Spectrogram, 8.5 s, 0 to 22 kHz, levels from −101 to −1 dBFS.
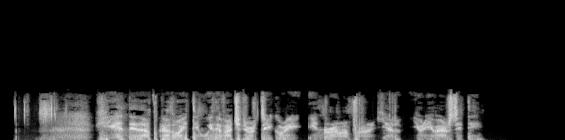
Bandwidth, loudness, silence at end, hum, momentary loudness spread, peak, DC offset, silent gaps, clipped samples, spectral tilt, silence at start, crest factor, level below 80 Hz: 8.2 kHz; -20 LUFS; 1.25 s; none; 12 LU; -2 dBFS; under 0.1%; none; under 0.1%; -2 dB/octave; 0.2 s; 20 dB; -52 dBFS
